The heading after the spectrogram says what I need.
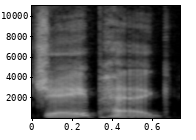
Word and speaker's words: JPEG: It's pronounced JPEG, and it's developed by the Joint Photographic Experts Group, JPEG, in 1992.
